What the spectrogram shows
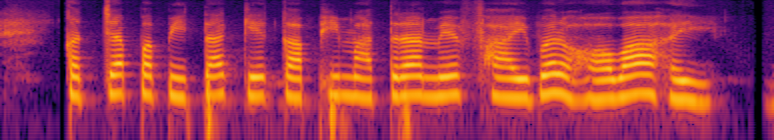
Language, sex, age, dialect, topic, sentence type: Magahi, female, 18-24, Southern, agriculture, statement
